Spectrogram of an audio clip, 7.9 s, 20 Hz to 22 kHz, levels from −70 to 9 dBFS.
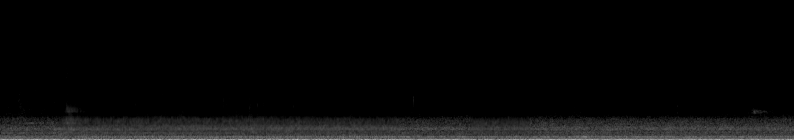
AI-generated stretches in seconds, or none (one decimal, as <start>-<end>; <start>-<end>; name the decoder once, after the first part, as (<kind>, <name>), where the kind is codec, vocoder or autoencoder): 0.6-4.0 (vocoder, Vocos); 4.7-5.3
